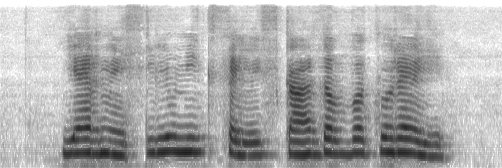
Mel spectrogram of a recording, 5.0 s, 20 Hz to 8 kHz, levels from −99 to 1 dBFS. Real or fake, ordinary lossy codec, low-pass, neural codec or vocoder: fake; AAC, 32 kbps; 7.2 kHz; codec, 24 kHz, 1 kbps, SNAC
